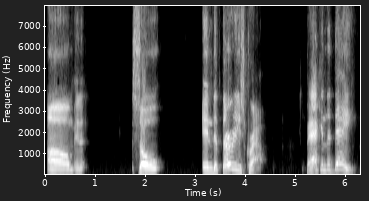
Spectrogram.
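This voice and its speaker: A man's voice: high voice, big pitch swings, drawn-out words, a bit bright. A man in his thirties hosting a casual podcast talk about anime, rambling with restarts and tossing in "bro". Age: 30s. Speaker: podcast host.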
